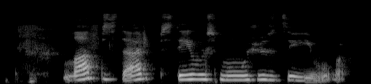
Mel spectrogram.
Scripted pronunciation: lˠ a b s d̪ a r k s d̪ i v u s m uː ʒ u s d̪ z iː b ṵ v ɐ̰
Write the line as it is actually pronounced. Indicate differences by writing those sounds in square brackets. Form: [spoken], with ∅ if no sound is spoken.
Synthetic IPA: lˠ a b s d̪ a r [p] s d̪ i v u s m uː ʒ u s d̪ z iː [v] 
